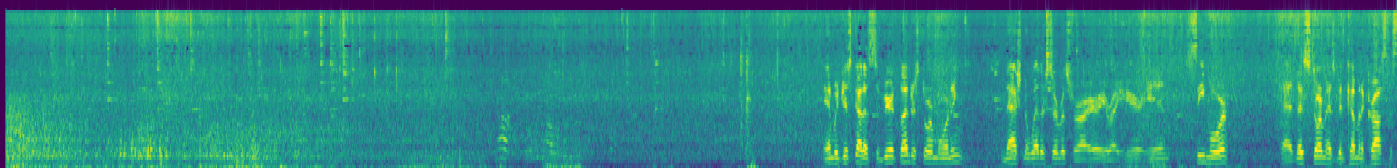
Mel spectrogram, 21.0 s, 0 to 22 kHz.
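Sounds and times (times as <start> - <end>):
gusting wind: 0.1 - 20.9
heavy rain: 0.1 - 20.9
thunder rumble: 0.1 - 20.9.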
